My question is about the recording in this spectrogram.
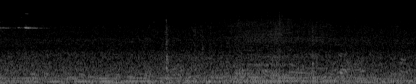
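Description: Low-speed street traffic: a motor scooter and a car driving slowly past, with a steady low engine hum and one light click about one and a half seconds in.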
